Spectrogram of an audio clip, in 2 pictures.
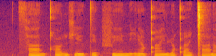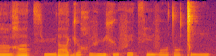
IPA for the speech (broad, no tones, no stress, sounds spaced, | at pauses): t͡sʰ a n qʰ u n xʲ ẽ l t e p f ẽ n i ɾ ẽ qʼ ẽ ɾ y qʼ i ǀ a ɾ ã ʁ a t͡sʰ y ɾ a ɡʲ ə˞ χ v y xʲ u f e t͡sʰ ẽ v ɔ t ɔ ǀ i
